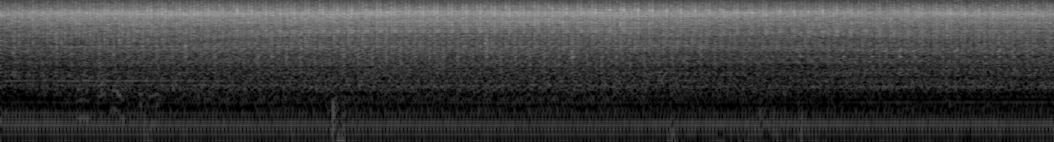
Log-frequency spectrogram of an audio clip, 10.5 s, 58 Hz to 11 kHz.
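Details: Toyota 3ZR-FAE engine with CVT, knock heard only when fully warmed up: at warm idle a quick regular knock, a little over two per second, over a steady hum; it speeds up when the brake pedal is pressed; cause unknown.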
